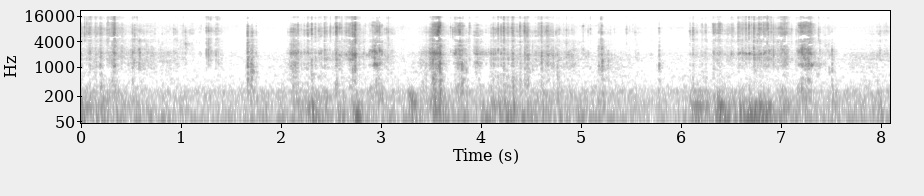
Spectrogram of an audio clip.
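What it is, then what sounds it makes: Dry soap bar carved with a blade. A metal utility blade carves curls off the edge of a solid, dry pink soap bar. The sound is a quiet series of short, dry scraping and crisp shaving strokes, bright and crackly, with little low end and almost no ring after each cut.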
